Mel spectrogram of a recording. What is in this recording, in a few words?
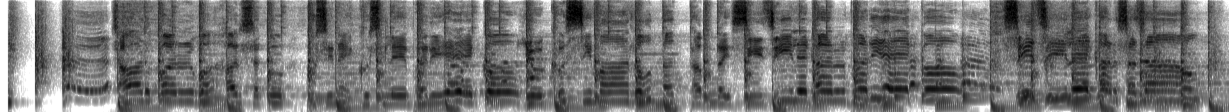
DASHAIN JINGLE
